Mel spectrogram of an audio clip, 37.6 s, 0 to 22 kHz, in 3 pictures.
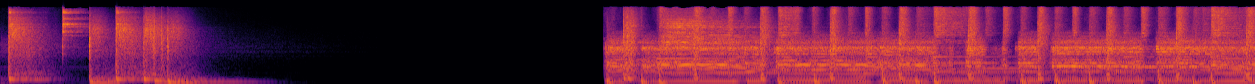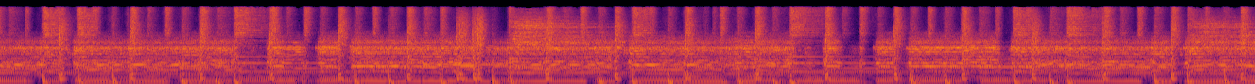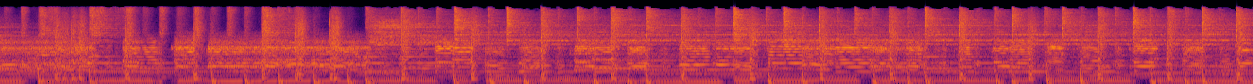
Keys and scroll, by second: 1.4 ctrl+z, 4.8 space, 8.1 ctrl+z, 9.4 ctrl+z, 14.9 space, 16.5 space, 16.6 space, 17.3 space, 18.5 space, 21.1 ctrl+z, 21.1 space, 24.1 ctrl+z, 24.9 ctrl+z, 25.6 ctrl+z, 25.7 space, 26.2 ctrl+z, 26.6 ctrl+z, 28.6 space, 33.6 space, 34.5 ctrl+z, 36.7 space, 37.2 ctrl+z.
